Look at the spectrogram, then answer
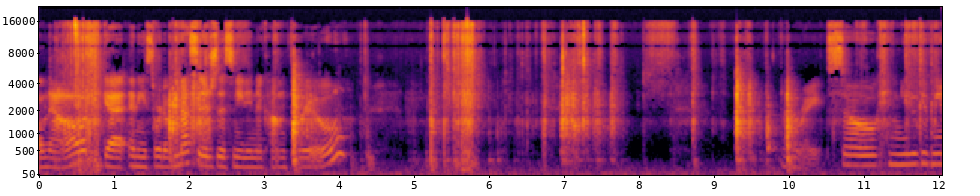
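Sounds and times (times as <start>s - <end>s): cards being shuffled: 11.2s - 12.0s.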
